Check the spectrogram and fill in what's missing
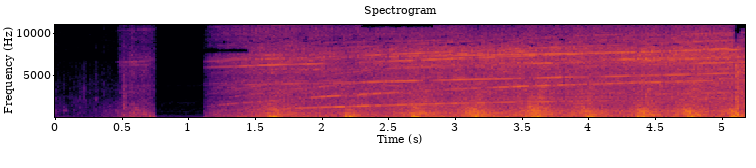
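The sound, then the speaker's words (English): A helicopter roars as it flies through a cloudy blue sky over the ocean, its rotor blades thumping in a steady rhythm beneath a rising turbine whine. A brief burst of noise and a short gap come before it. “The chopper flies through the cloudy blue sky.”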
